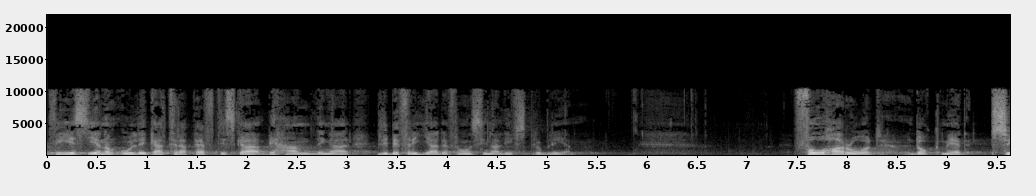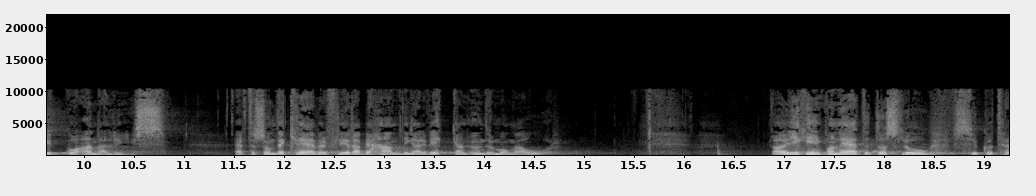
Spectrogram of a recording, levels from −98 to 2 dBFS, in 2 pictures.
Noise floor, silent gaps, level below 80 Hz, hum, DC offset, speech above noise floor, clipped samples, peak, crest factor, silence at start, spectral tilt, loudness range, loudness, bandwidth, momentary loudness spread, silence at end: -73 dBFS; none; -66 dBFS; none; under 0.1%; 42 dB; under 0.1%; -14 dBFS; 20 dB; 0 s; -5.5 dB/octave; 8 LU; -32 LUFS; 10.5 kHz; 14 LU; 0 s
